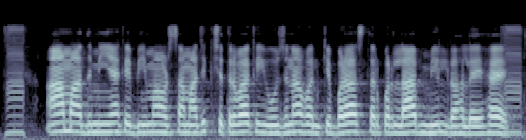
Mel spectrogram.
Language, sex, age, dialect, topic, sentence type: Magahi, female, 25-30, Western, banking, statement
